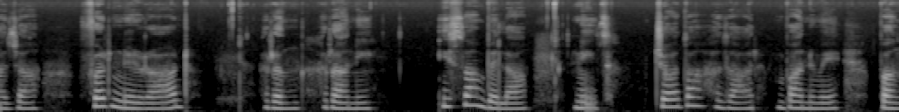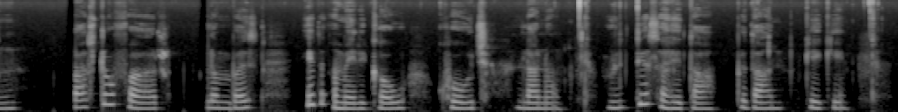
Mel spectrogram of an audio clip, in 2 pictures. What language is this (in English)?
Kinnauri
